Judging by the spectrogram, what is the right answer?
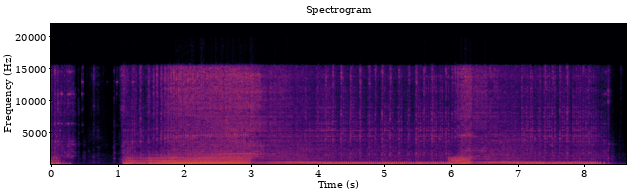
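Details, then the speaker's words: Two-stroke string trimmer deliberately flooded by pulling too long on choke after refuelling from an empty tank: several weak firing attempts, then it catches late and screams at full throttle, holding high revs as the flooded cylinder clears. "Зараз я її спеціально перекачаю. Все, вона вхопила. Вже треба було скидати. Все, не заводиться."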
